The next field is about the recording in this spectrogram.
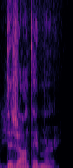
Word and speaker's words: Dejounte: DeJounte. – For the people, the uninitiated, how do we pronounce Murray's first name? – DeJounte Murray.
